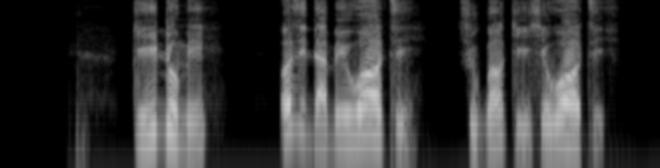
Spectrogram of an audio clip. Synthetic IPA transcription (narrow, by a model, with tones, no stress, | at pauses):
kiː˨˦dũ˦˨mĩ˨˦ | o˦s̬i˦˨da˨bi˨˦i˧wɔ˦ɔ˦˨ti˨ | ʃu˨ɡ͡bɔ̃˨˦ki˨˦ʃe˧wɔ˦ɔ˦˨tḭ˨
